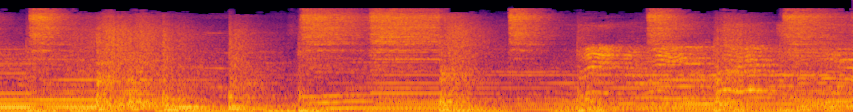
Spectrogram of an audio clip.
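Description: Live band music: a drum kit keeps a steady beat under bass and guitar, with a saxophone holding long notes.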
